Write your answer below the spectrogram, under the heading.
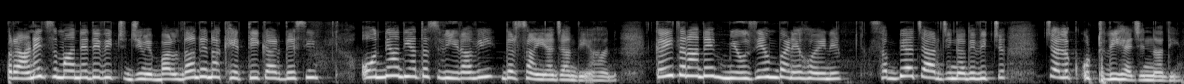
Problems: background sounds at intervals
